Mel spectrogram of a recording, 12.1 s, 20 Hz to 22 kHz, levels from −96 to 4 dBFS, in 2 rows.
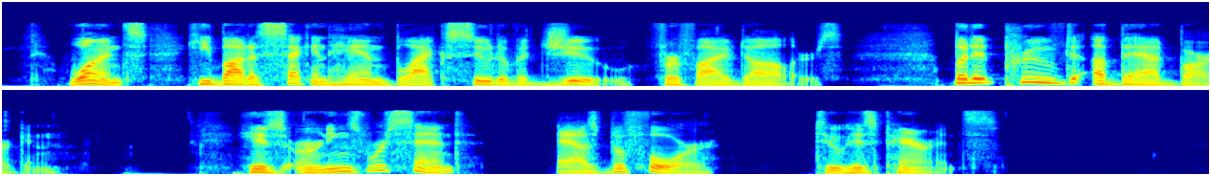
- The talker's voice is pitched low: Yes, low, 120 Hz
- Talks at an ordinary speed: Yes, average, 145 wpm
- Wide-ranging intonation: Yes, wide, 6.0 semitones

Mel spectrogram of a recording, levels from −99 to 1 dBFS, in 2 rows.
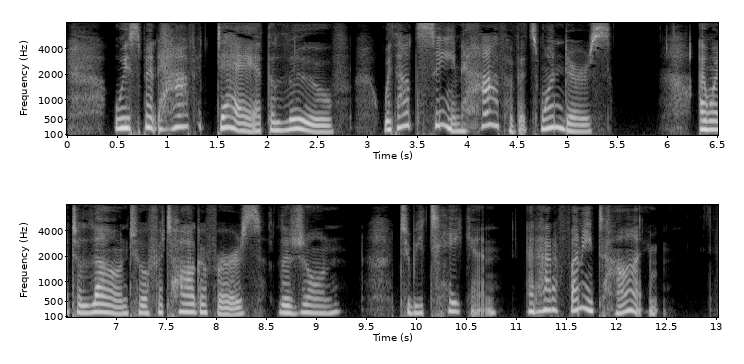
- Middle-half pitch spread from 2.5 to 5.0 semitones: No, wide, 5.4 semitones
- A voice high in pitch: Yes, high, 215 Hz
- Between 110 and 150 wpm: Yes, average, 140 wpm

